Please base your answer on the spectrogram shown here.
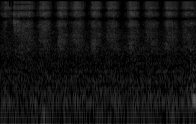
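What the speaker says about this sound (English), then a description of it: "brush over that, and that's coming off real nicely" Steady brushing to clean surface rust off metalsmith tools, a continuous soft scratchy rubbing that stays even throughout, close but quiet, with no talking.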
